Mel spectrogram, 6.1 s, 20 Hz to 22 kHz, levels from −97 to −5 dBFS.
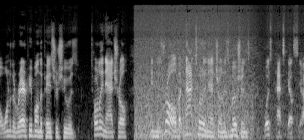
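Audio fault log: Throughout: noise suppressor artifacts. The suppressor pulls the steady background down by about 15 dB frame by frame, so the noise dips between phrases and swells back under the speech. The room noise jumps about 19 dB around 2.5 s, sitting roughly 11 dB below the speech.
5.29 to 6.06 s: speech cut by the noise suppressor. Near the end, the suppressor mistakes bits of the speech for noise and ducks them along with the background, by about 17 dB at worst. Around a third of a second in total sounds swallowed or faint.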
